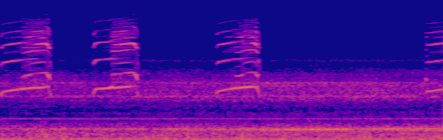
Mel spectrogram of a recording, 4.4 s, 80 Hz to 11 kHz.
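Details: Female bald eagle calling at the nest in Southwest Florida after a squirrel delivery on an October 2019 afternoon. Shrill rising whistles come in short bursts, about one per second, over a steady low hum.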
